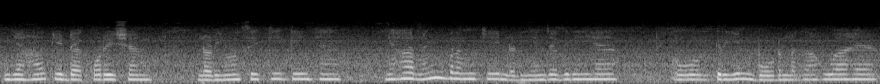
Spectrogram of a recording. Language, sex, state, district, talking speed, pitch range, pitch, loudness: Hindi, female, Punjab, Fazilka, 150 wpm, 225-245 Hz, 235 Hz, -15 LUFS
